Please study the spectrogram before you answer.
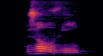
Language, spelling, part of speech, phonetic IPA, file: Polish, żółwi, adjective / noun, [ˈʒuwvʲi], LL-Q809 (pol)-żółwi.wav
